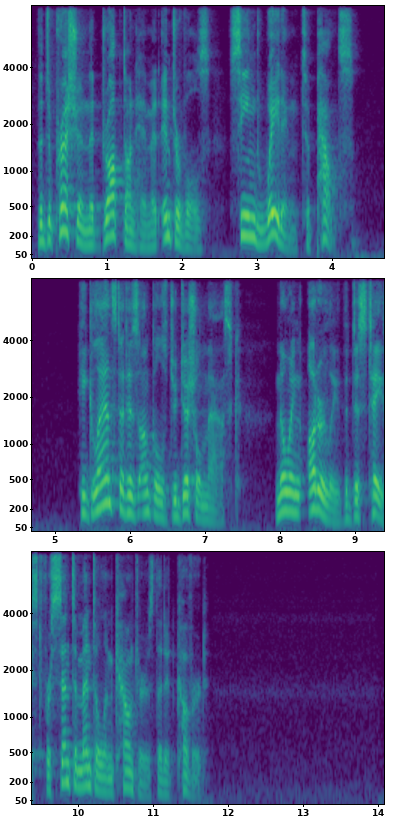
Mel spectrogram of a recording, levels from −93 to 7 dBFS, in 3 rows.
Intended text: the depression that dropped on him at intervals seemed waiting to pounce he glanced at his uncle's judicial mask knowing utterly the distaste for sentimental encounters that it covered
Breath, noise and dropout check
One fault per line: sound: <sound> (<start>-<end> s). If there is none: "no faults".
no faults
